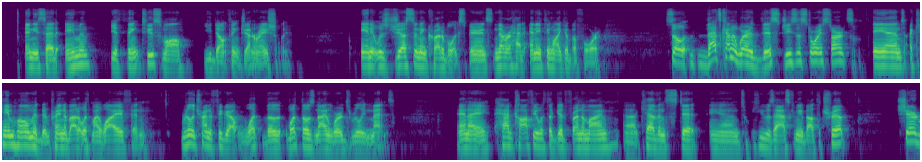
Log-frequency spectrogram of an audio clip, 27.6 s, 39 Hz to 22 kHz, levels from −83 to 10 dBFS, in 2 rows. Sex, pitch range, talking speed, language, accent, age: male, 105-130 Hz, 175 wpm, English, American, 30-49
